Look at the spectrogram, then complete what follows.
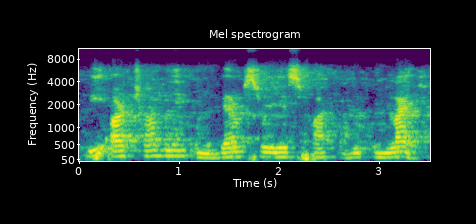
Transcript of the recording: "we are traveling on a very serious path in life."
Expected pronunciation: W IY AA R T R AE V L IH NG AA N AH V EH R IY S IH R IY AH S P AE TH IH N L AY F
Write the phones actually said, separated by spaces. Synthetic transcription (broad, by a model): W IY AA R T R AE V L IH NG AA N AH B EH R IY S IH R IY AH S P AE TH IH N L AY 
